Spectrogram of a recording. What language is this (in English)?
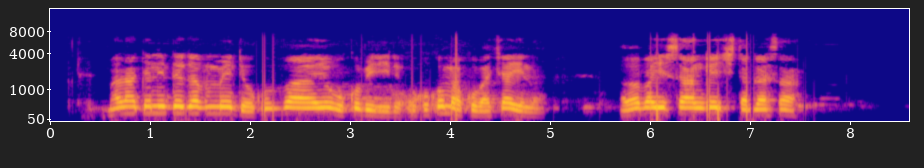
Ganda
